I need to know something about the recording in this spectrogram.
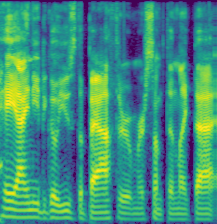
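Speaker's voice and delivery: plain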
